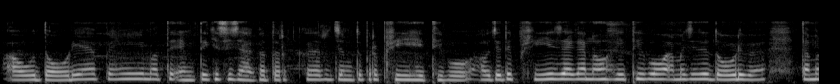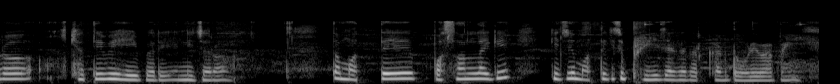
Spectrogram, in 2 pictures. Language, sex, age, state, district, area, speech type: Odia, female, 18-30, Odisha, Sundergarh, urban, spontaneous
